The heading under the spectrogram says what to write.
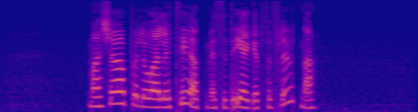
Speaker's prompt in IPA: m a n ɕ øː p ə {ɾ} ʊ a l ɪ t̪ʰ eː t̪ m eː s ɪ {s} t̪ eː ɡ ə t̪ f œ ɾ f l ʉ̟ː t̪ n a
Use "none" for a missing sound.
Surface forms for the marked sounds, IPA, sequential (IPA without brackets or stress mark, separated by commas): ɭ, none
